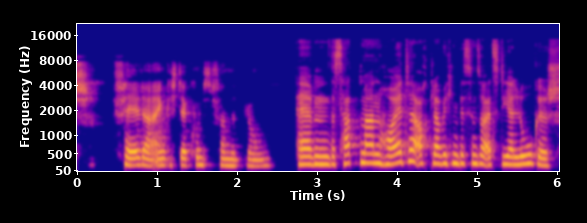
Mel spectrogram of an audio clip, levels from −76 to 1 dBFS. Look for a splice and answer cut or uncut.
cut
